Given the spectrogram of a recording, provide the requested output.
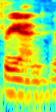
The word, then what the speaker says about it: Rian: So that was really cool, just seeing you know, the three announced with Ryan, or I should say it's now pronounced, I think it's pronounced Rian, isn't it? – I believe it's Rian.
